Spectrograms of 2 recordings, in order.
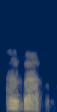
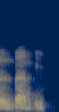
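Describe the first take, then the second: First: The word ends with the vowel u. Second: The word ends with the vowel i. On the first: The speaker calls it right. "Tapi al-babu" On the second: The speaker calls it wrong. "nggak boleh"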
